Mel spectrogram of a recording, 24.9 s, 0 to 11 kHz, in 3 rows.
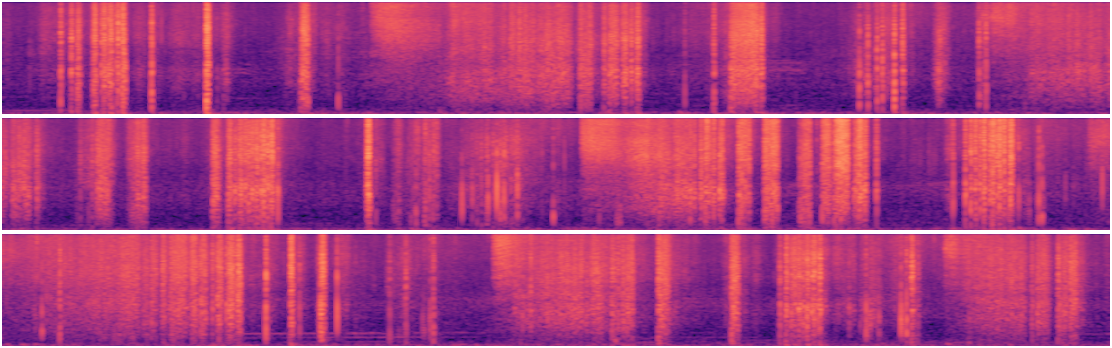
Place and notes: {"title": "Poznan, balcony - hydraulic snow", "date": "2013-01-23 10:18:00", "description": "a few steps on the balcony covered in snow.", "latitude": "52.46", "longitude": "16.90", "timezone": "Europe/Warsaw"}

